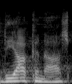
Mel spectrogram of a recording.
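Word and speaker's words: diakonos (διάκονος): If you were to say the word deacon in Greek, you would say it like this, deacon. Well, actually, you'd put a nominative case on it, diakonos, but it's just those letters in English.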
